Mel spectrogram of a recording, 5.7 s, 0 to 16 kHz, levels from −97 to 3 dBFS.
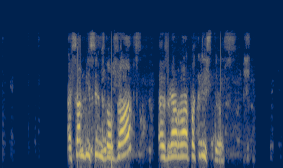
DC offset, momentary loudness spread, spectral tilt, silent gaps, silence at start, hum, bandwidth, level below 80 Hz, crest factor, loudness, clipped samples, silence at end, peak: under 0.1%; 15 LU; -5.5 dB/octave; 3.10-3.15 s; 1.35 s; none; 7.8 kHz; -62 dBFS; 18 dB; -17 LUFS; under 0.1%; 1.2 s; -2 dBFS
